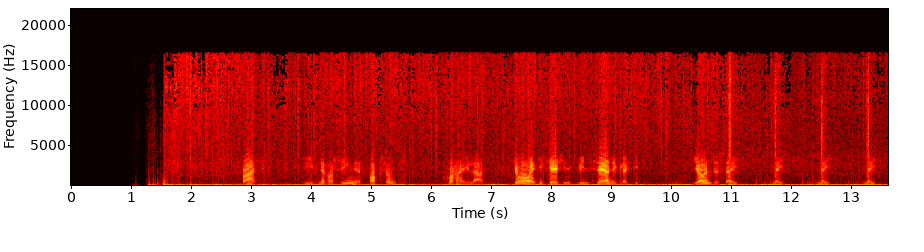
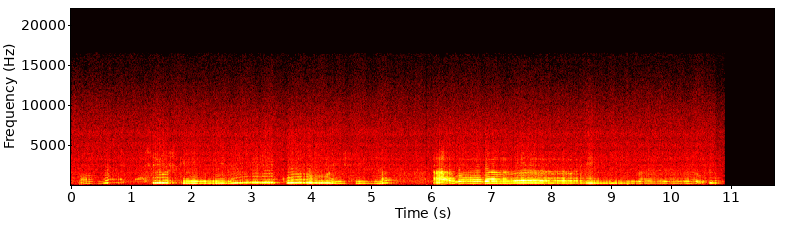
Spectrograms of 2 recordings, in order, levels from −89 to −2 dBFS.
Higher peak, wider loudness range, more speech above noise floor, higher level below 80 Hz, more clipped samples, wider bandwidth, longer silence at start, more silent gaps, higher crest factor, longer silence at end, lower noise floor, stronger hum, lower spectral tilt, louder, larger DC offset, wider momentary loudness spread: second, -16 dBFS vs 0 dBFS; about the same, 6 LU vs 8 LU; first, over 55 dB vs 27 dB; first, -46 dBFS vs -72 dBFS; neither; first, 17 kHz vs 12 kHz; first, 1.3 s vs 0.1 s; neither; about the same, 22 dB vs 18 dB; second, 0 s vs 0.9 s; first, under -90 dBFS vs -43 dBFS; neither; second, -2.5 dB/octave vs -5 dB/octave; second, -37 LUFS vs -19 LUFS; neither; second, 14 LU vs 17 LU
